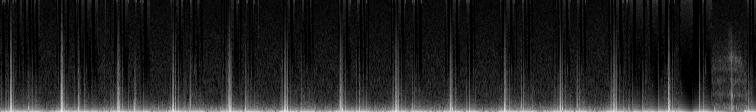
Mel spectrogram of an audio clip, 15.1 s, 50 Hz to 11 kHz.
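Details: Heart sounds via stethoscope at the apex while lying on the left side; strong, steady, loud lub-dub at about 54 beats a minute.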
